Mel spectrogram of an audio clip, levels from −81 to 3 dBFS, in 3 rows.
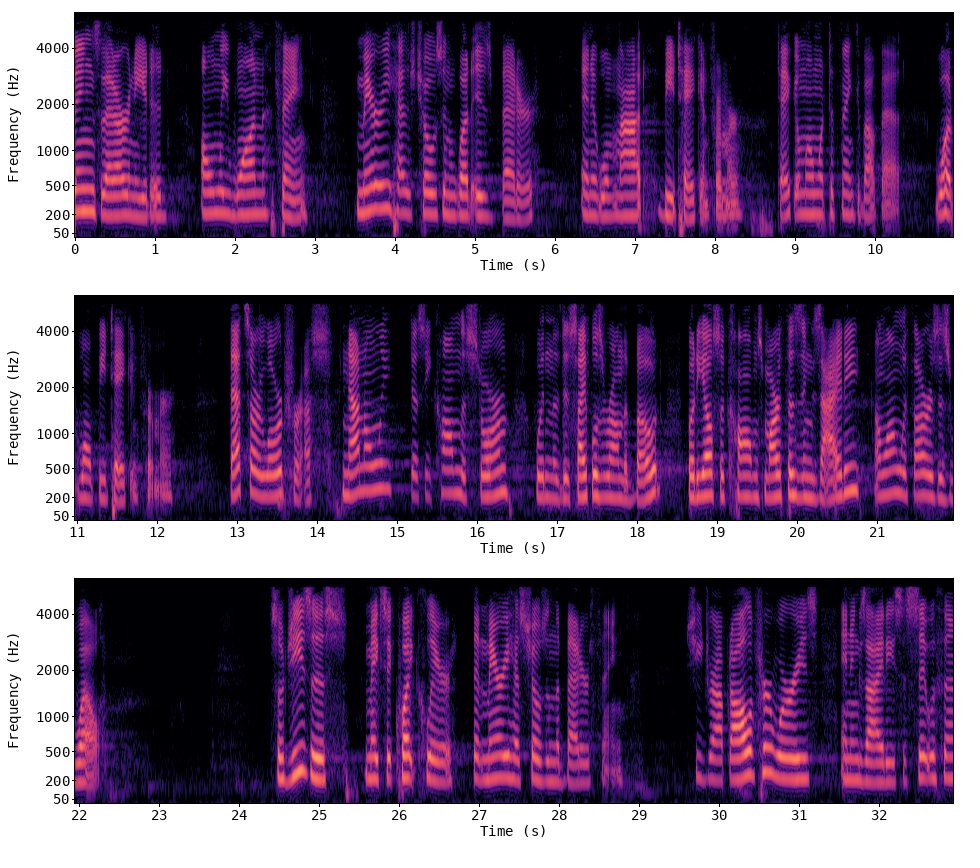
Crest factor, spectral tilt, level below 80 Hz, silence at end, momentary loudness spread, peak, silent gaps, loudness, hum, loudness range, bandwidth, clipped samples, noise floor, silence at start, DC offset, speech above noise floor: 24 dB; -7 dB/octave; -66 dBFS; 0 s; 14 LU; -4 dBFS; none; -27 LUFS; none; 6 LU; 5.8 kHz; under 0.1%; -70 dBFS; 0 s; under 0.1%; 43 dB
